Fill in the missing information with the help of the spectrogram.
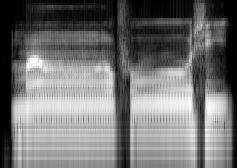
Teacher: করে এখানে মান আওয়াজ আসবে না এখানে গুন্নার আওয়াজ আনতে হবে ইকফার গুন্নাহ যেমন নাকে তুলে এককালি পরিমাণ গুন্না করে পড়তে হয়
